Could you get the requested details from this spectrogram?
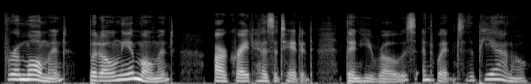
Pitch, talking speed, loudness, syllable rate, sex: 175 Hz, 170 wpm, -17 LUFS, 5.8 syllables/s, female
